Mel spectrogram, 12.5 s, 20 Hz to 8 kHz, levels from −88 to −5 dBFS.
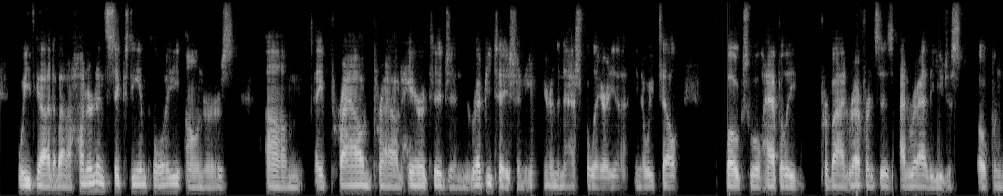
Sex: male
